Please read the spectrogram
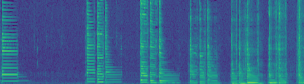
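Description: Steel-string acoustic guitar playing single picked notes. One note rings out at the start, then after about a second's pause comes a quick run of separate notes, three per string, through a fifth-position box in E.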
